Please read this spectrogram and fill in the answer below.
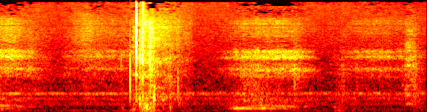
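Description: A person's breathing noises without words: a brief low voiced sound at the start, a sharp noisy breath about a second and a half in, and a longer low voiced sound near the three-second mark, over a faint steady hum.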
